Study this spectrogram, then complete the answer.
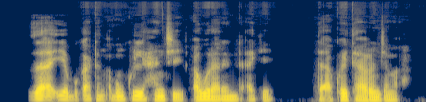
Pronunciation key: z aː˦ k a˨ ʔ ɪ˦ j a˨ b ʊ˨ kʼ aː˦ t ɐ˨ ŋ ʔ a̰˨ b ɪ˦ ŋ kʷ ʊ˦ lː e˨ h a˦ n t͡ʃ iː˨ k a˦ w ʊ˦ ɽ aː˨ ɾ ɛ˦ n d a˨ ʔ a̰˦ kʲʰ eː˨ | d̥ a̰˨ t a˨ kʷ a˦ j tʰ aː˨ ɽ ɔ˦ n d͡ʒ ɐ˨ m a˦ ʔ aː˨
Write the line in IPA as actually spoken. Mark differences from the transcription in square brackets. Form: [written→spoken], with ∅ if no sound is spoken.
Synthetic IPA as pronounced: z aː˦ [k→ʔ] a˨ ʔ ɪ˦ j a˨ b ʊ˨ kʼ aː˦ t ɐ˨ ŋ ʔ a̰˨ b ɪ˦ ŋ kʷ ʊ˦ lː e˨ h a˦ n t͡ʃ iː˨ [k→ʔ] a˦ w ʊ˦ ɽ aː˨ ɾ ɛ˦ n d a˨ ʔ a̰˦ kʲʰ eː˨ | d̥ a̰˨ [t→ʔ] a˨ kʷ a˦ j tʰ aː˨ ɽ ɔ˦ n d͡ʒ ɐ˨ m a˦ ʔ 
